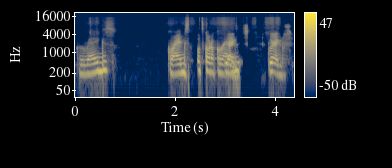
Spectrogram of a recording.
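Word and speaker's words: Greggs: greg's what's going on greg's is literally pronounced that way where the spoons is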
